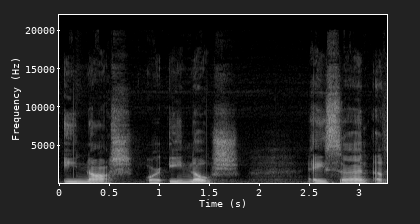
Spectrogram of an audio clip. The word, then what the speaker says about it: Enosh: Now, if we go and keep going to the third person, it's enos, right? And it's actually pronounced Enosh or Enosh, a son of Seth, but also it means a mortal.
